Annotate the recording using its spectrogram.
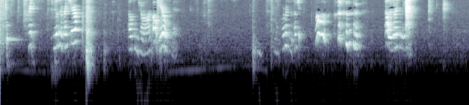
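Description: Corgi whining and yipping in a string of short, high calls with short gaps between them.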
